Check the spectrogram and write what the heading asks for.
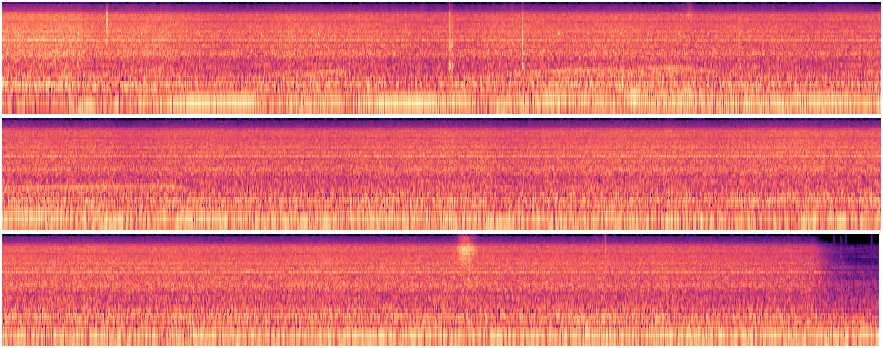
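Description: Car cabin interior: the car pulls away from a stop, its engine note rising in a few steps as it shifts up through the gears. It then settles into a steady rumble of engine and tyre noise at cruising speed.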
